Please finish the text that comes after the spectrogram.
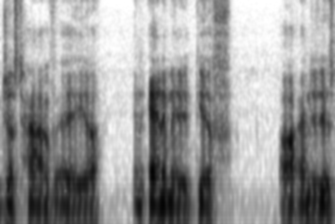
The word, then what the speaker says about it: GIF: trick i could just have a an animated gif uh and it is pronounced gif anyone who says it's pronounced jiff is obviously biased this could easily be animated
